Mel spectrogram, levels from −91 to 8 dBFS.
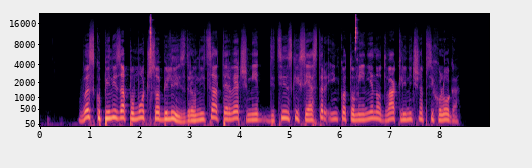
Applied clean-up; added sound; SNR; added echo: neural mask model Resemble Enhance denoiser.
